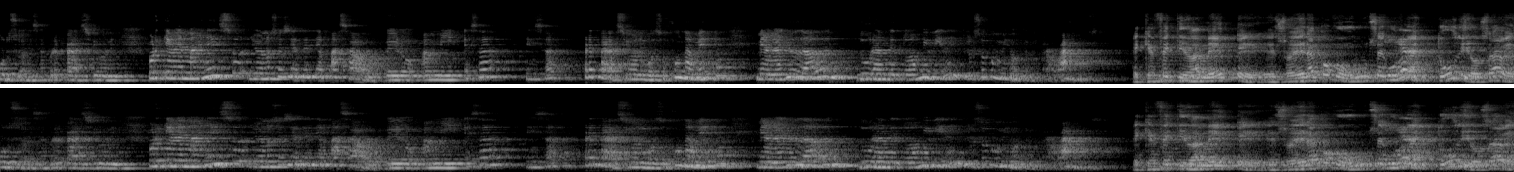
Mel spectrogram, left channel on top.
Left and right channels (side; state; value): both; normal; correlation 0.70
